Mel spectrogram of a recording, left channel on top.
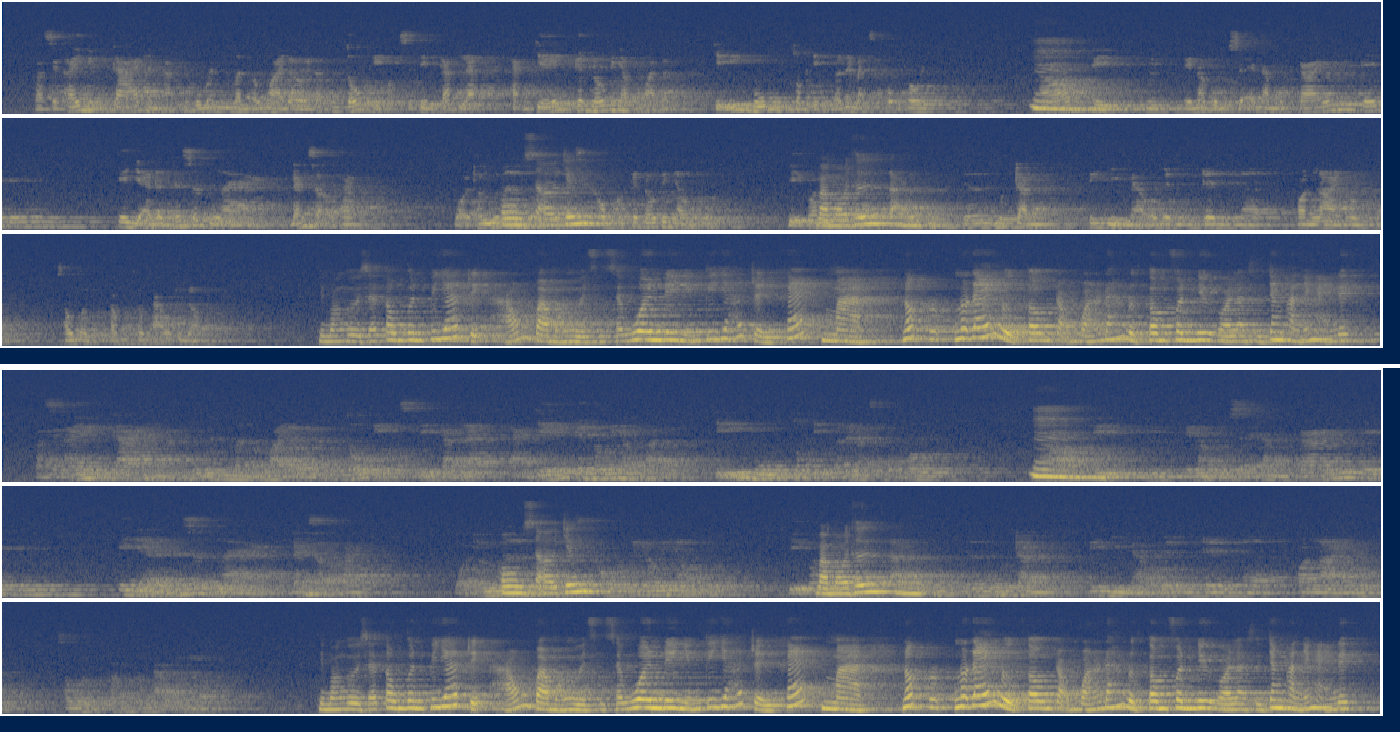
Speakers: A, on the left; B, on the right.
A: và sẽ thấy những cái hình ảnh của bên mình ở ngoài đời nó không tốt thì họ sẽ tìm cách là hạn chế kết nối với nhau ở ngoài và chỉ muốn xuất hiện ở trên mạng xã hội thôi
B: Ừm,
A: đó thì ừ, thì nó cũng sẽ là một cái cái cái cái giả định hết sức là đáng sợ ha mọi thứ
B: ôi
A: nó gần
B: sợ
A: như là
B: chứ
A: sẽ không có kết nối với nhau nữa chỉ có
B: và mọi
A: gọi
B: thứ
A: là tạo
B: Ừ.
A: cái bức ờ, bức tranh cái diện mạo ở bên trên ờ, online thôi và sống ở sống sống ảo ở trên đó
B: thì mọi người sẽ tôn vinh cái giá trị ảo và mọi người sẽ quên đi những cái giá trị khác mà nó nó đáng được tôn trọng và nó đáng được tôn vinh như gọi là sự chân thành chẳng hạn đi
